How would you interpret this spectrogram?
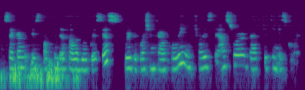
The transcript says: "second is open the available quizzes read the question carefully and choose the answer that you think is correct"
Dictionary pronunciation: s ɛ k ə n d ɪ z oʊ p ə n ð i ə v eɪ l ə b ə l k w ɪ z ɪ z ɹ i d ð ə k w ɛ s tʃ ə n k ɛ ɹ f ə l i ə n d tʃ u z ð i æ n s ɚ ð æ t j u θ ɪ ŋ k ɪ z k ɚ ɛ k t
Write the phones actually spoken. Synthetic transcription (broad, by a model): s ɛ k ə n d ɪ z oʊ f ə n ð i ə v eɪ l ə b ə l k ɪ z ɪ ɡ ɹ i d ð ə k w ɛ s tʃ ə n k ɛ ɹ f ə l i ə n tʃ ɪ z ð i æ n s ɚ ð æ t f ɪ t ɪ ŋ ɪ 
